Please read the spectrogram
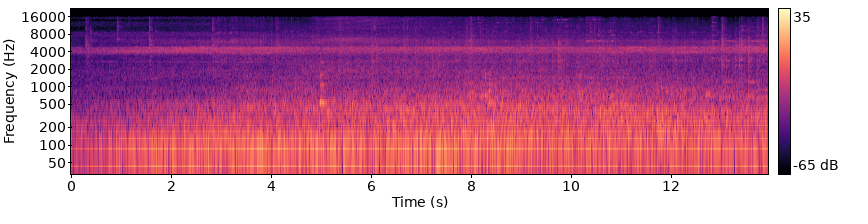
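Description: Melbourne E-class electric tram rolling past close by on street track. Its rumble builds over the first couple of seconds and then holds steady as it passes.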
